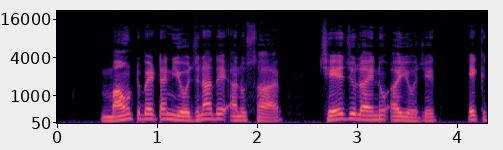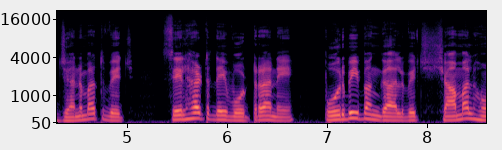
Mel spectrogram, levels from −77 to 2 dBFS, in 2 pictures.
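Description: Three quick compressed frames skipped dropouts in this speech: at 1.43 s just before "ਦੇ ਅਨੁਸਾਰ ਛੇ ਜੁਲਾਈ", at 3.22 s right after that same phrase, and at 7.17 s after "ਸਿਲਹਟ ਦੇ ਵੋਟਰਾਂ ਨੇ". Each time the decoder loses what sounds like two or three frames, so the audio jumps forward by a few milliseconds.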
